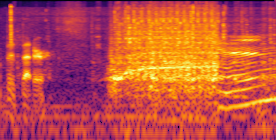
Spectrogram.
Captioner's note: sewing machine hums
